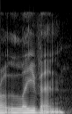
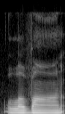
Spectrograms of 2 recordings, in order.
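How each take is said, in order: First: Lavan said as LAY-vun; alternative pronunciation. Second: Lavan said as luh-VAHN; first variant pronunciation. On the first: Teaching the other way to say the name, alternative pronunciation. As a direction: stress the first syllable of Lavan, with a long A. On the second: Teaching how the Hebrew name can sound, first variant. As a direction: stress the second syllable of Lavan, with an AH. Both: Shown as a demonstration. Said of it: "be pronounced".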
